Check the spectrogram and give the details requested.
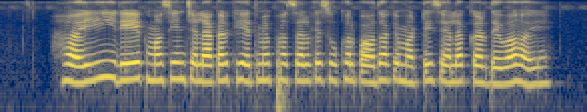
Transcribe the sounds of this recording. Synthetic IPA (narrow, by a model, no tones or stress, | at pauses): həiɾeːkməsiːnt͡ʃəlaːkəɾkʰeːt̪mẽpʰəsəlkesukʰəlpɔːd̪ʱakeməʈːiseɐləɡ̚kəɾd̪eːwaɦəi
